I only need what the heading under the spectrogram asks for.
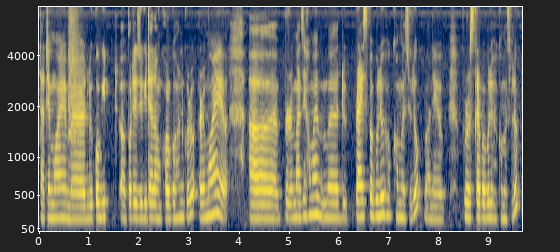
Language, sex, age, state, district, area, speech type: Assamese, female, 18-30, Assam, Lakhimpur, rural, spontaneous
